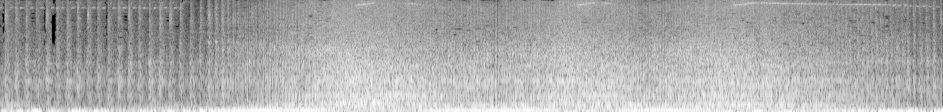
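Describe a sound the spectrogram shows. A car engine revs up and roars louder.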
